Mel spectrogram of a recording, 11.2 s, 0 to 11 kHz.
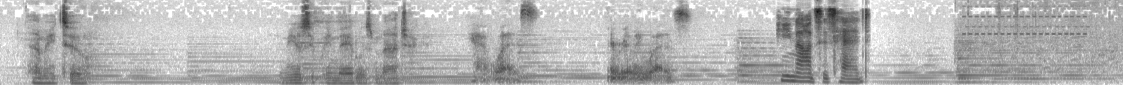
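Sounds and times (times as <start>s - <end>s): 
speech: 0.4s - 1.0s, 2.9s - 5.4s, 6.1s - 7.0s, 7.8s - 8.8s, 9.6s - 10.2s
telephone ringing with a bright electronic tone: 9.6s - 11.2s.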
